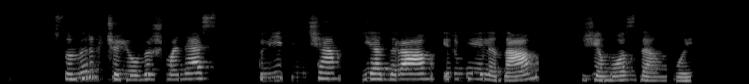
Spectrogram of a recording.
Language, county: Lithuanian, Vilnius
